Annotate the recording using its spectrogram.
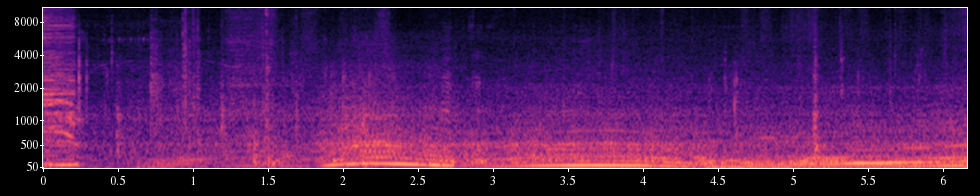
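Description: Car engine heard from inside the cabin while driving, quieter at first, then louder from about two seconds in, its pitch rising and falling several times.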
